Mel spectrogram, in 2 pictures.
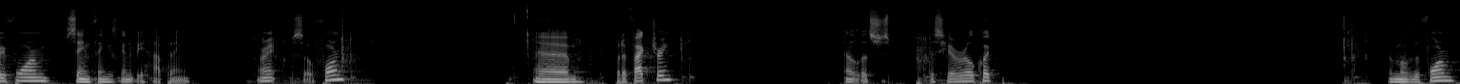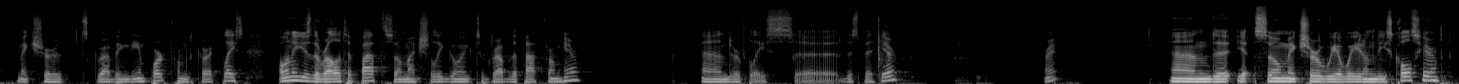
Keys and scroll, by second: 3.5 Return, 9.3 ctrl+v, 13.4 ctrl+y, 19.5 ctrl+c, 22.6 ctrl+z, 23.5 ctrl+v, 24.1 ctrl+y, 25.0 ctrl+y.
